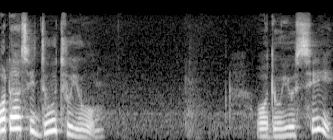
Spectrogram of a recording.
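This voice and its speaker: Her pitch swings very widely as the woman speaks. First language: Dutch (Flemish). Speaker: choreographer and dancer. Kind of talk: conference talk.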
